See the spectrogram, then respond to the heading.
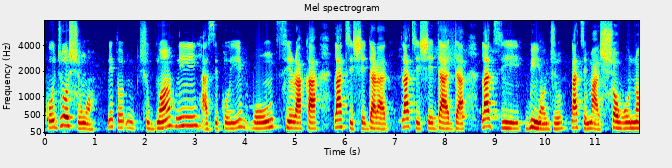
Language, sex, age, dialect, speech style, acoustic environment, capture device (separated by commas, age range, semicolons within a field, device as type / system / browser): Yoruba, female, 35-44, Nigeria - Ibadan, relaxed, silence, mobile / Linux / Chrome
